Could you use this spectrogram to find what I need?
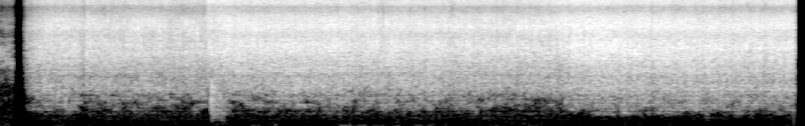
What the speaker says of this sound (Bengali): এবার এক এক করে সব মাছটা ভেজে নেব।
